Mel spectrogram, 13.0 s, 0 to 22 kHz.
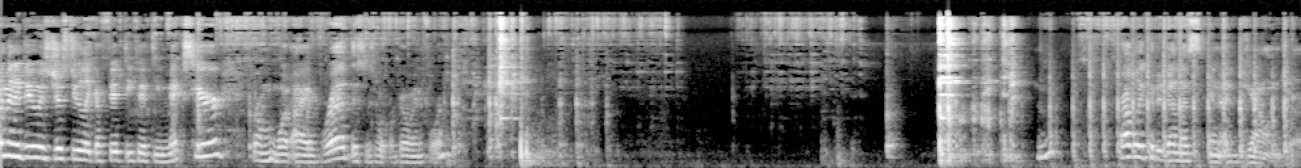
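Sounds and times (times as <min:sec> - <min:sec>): metal clinking against glass jars: 0:04.6 - 0:05.3.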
